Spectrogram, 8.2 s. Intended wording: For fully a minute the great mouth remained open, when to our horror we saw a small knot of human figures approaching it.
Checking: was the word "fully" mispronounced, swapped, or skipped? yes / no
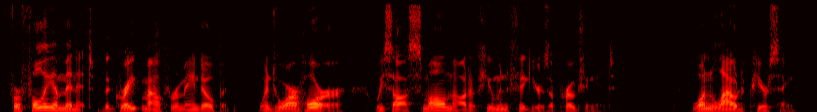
no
